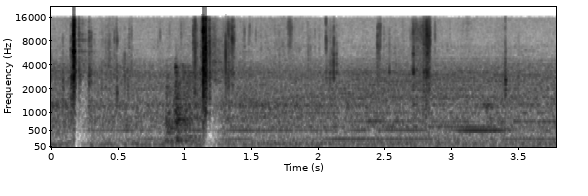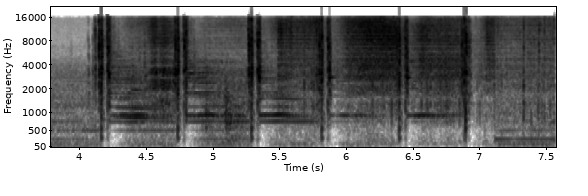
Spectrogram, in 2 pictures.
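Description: A DPMS BB gun fired in semi-automatic mode gives several sharp, separate cracks in an irregular rhythm, loud and close, over a steady background hiss.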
